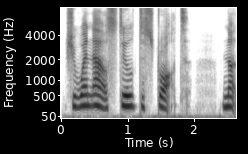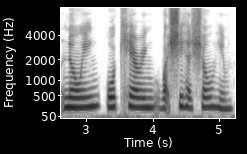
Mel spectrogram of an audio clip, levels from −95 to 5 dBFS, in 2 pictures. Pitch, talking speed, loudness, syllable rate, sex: 225 Hz, 160 wpm, -17 LUFS, 3.7 syllables/s, female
